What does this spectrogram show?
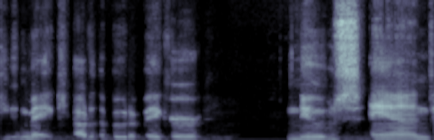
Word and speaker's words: Budda Baker: What about how's it pronounced? Budda Baker, right? Yeah, Budda Baker, yeah.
